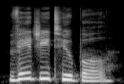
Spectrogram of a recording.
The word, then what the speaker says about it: vegetable: Many people pronounce every syllable, but native speakers usually say ve-gi-ta-ble. Notice, it sounds shorter and smoother.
